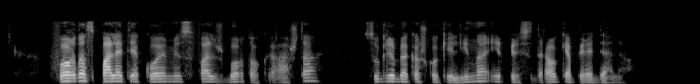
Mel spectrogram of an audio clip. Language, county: Lithuanian, Vilnius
